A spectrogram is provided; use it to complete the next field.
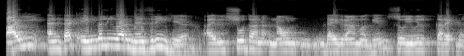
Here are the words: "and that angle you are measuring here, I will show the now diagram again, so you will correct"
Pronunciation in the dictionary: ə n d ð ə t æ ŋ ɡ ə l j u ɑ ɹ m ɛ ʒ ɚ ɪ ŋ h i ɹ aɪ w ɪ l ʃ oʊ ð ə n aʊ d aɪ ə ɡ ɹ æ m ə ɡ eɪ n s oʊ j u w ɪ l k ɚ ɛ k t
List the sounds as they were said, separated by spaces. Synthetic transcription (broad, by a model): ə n d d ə t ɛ ŋ ɡ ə l j u ɑ ɹ m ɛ z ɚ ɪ ŋ h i ɹ aɪ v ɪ l ʃ oʊ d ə n aʊ d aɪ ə ɡ ɹ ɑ m ə ɡ eɪ n s oʊ j u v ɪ l k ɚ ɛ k t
